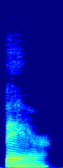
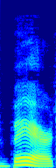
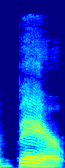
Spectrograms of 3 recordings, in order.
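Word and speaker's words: Bhaer: at his horrid name it isn't pronounced either bear or beer as people will say it but something between the two as only Germans can give it I'm glad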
